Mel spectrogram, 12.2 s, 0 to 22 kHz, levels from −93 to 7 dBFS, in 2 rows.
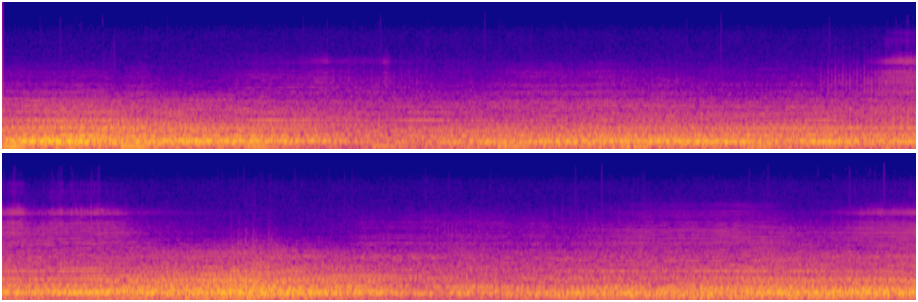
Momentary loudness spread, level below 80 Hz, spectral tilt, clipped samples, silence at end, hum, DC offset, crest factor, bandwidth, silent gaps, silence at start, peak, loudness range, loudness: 9 LU; -30 dBFS; -11 dB/octave; under 0.1%; 0 s; none; under 0.1%; 16 dB; 5.4 kHz; none; 0 s; -2 dBFS; 3 LU; -19 LUFS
